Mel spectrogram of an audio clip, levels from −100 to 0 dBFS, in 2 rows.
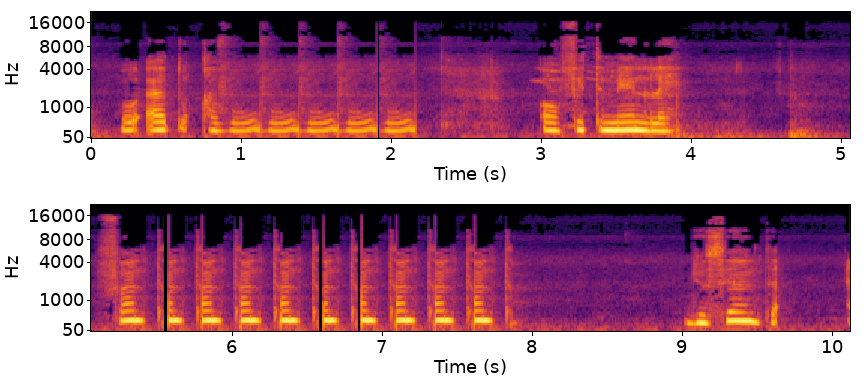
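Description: Speech clip with two separate bouts of a CD stuck on one turn. The first starts at 1.13 s, right after "oo aad uqawow", and runs to 2.16 s. The second, longer one runs from 5.54 s to 7.86 s. Both loop a 0.26 s slice, four times in the first and nine in the second, with a short drop at each jump. A scratch knocks the laser back a track on every revolution, which gives that quick, even stutter.

Later, at 8.86 s, there's a tiny skip from overlap between stream segments. Two segments' timestamps claimed the same moment, so the player trimmed about 6 ms of audio that wasn't actually duplicated, and the waveform jumps across the gap. The stream's segments are 6 seconds long.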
